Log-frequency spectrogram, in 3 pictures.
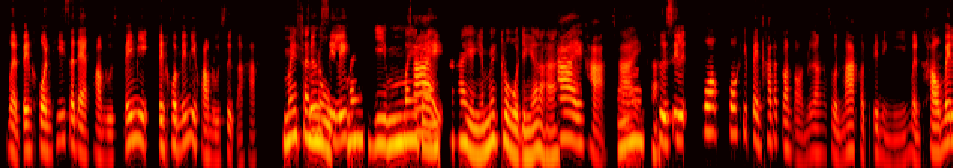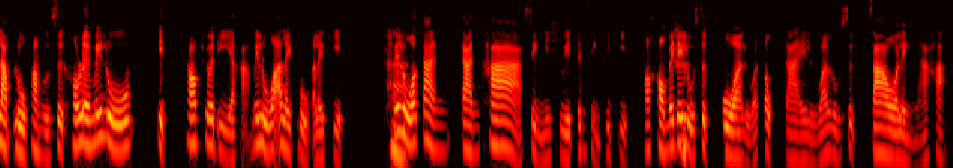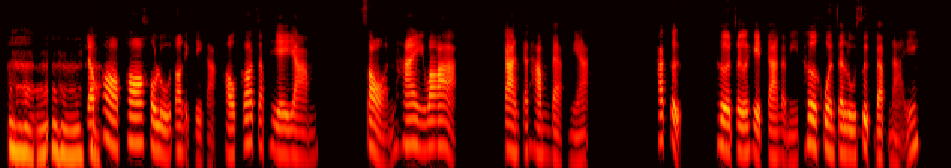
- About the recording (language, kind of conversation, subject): Thai, podcast, ทำไมคนเราถึงมักอยากกลับไปดูซีรีส์เรื่องเดิมๆ ซ้ำๆ เวลาเครียด?
- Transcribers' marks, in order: none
